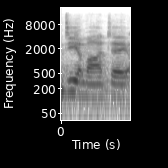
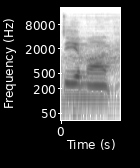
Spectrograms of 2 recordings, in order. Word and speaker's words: Diamant: freaking Diamante I'm sorry I call him damante on purpose to piss people off I know it's pronounced damont the thing is that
